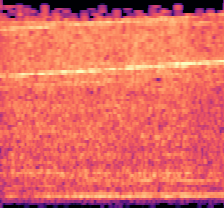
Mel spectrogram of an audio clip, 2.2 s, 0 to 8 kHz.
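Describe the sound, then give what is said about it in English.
Engines of a giant Hercules C-130 transport plane used for dropping flame retardant on wildfires roar in a loud, constant drone with a steady high whine running through it, without voices. “A lot of fire suppression activity is done by flame retardants using aircraft like this one, a giant Hercules C-130 transport plane.”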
